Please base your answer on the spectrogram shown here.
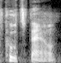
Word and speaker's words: Kutztown: If I'm sorry if I butchered that first name, but I believe it's Kutztown. Yep, Um, Kutztown. okay, Kutztown, right.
